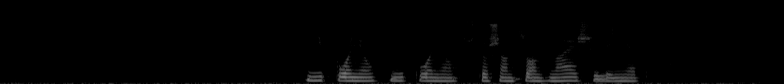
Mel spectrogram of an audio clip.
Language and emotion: Russian, neutral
